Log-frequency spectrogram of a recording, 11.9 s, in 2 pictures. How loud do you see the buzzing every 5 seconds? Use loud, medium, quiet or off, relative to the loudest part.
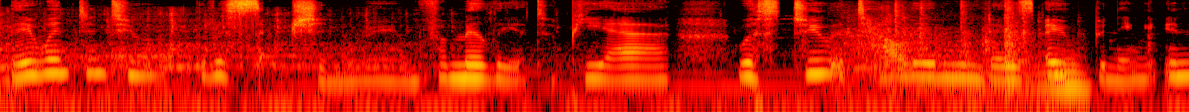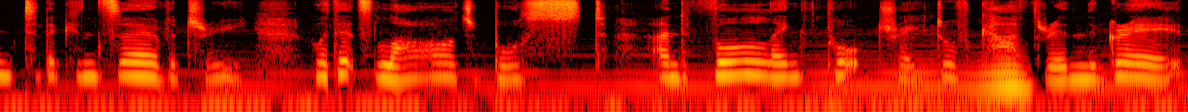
quiet, medium, loud.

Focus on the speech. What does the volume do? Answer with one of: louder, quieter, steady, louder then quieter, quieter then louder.
steady.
